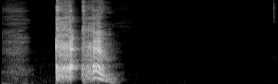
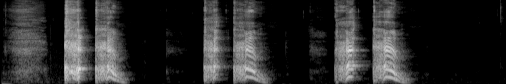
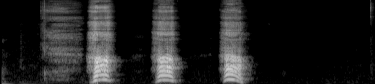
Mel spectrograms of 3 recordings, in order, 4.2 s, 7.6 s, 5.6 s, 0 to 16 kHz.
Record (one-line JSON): {"cough_length": "4.2 s", "cough_amplitude": 32768, "cough_signal_mean_std_ratio": 0.29, "three_cough_length": "7.6 s", "three_cough_amplitude": 32768, "three_cough_signal_mean_std_ratio": 0.37, "exhalation_length": "5.6 s", "exhalation_amplitude": 32768, "exhalation_signal_mean_std_ratio": 0.3, "survey_phase": "beta (2021-08-13 to 2022-03-07)", "age": "65+", "gender": "Female", "wearing_mask": "No", "symptom_cough_any": true, "smoker_status": "Current smoker (1 to 10 cigarettes per day)", "respiratory_condition_asthma": false, "respiratory_condition_other": false, "recruitment_source": "REACT", "submission_delay": "7 days", "covid_test_result": "Negative", "covid_test_method": "RT-qPCR", "influenza_a_test_result": "Unknown/Void", "influenza_b_test_result": "Unknown/Void"}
